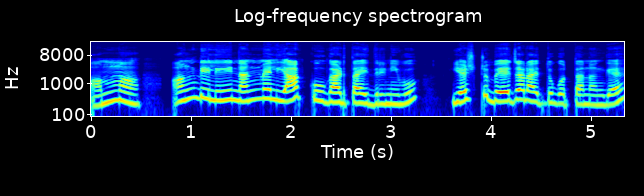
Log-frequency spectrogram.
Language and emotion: Kannada, sad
